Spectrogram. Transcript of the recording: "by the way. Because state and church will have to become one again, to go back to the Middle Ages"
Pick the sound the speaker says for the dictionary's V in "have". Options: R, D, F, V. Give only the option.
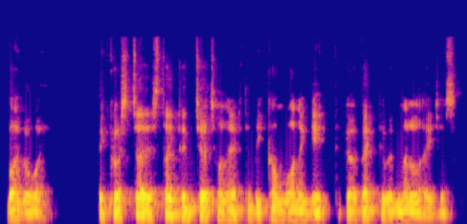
F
